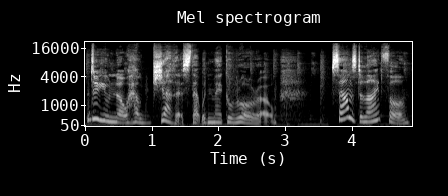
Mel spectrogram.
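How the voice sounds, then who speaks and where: A woman's voice: mid-range voice, very animated, a little slow, darkish tone, soft background music. A woman playing a haughty, glamorous, sardonic society queen in a video game, imperious and arch in manner. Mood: sardonic, amused. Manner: imperious, arch, drawling endearments. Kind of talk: video game character dialogue.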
